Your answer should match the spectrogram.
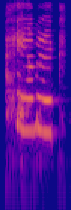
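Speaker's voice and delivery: high frightened duck yelp; mild mock panic, pitched high; panicked cry. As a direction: squeal in sudden fright. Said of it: "She was really scared".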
